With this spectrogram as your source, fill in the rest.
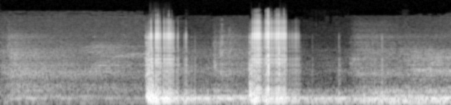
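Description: Paddle rackets strike a ball with sharp pops in a large echoing hall.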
